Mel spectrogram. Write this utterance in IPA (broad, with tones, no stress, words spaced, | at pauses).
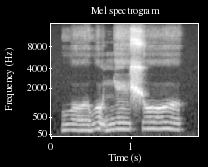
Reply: wo˨ʊ̯wo̰˦˨ɲe˦ɪ̯ ʃo˦ʊ̯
